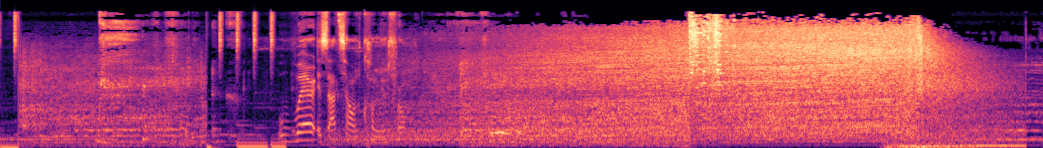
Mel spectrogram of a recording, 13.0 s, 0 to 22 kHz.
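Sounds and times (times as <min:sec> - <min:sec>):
loud steady wash of noise: 0:04.0 - 0:11.5.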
